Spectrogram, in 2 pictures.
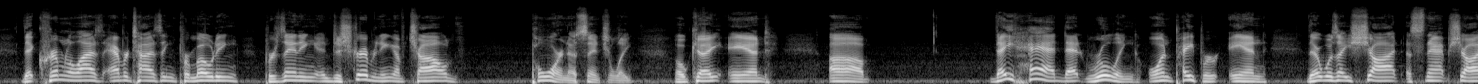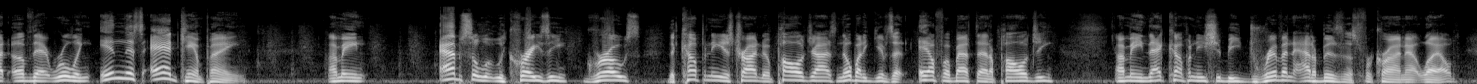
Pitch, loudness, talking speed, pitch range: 155 Hz, -13 LUFS, 135 wpm, 140-180 Hz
